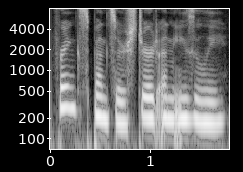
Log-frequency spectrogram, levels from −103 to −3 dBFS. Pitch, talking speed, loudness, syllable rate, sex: 200 Hz, 135 wpm, -14 LUFS, 5.1 syllables/s, female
